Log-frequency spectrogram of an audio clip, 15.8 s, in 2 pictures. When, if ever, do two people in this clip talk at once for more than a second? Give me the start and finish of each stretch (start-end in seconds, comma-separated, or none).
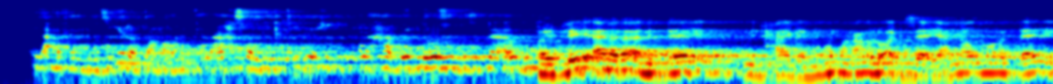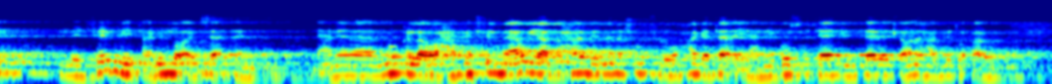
none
